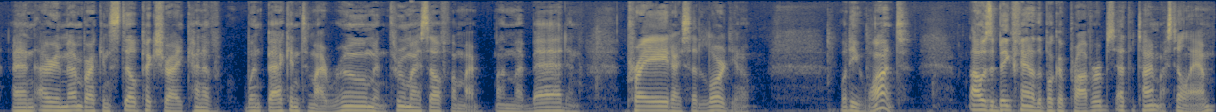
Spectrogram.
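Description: Against a quiet background, a man with an American accent speaks fairly quickly at medium pitch, somewhat breathy, with ordinary pitch variation. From US Midwest, Cleveland. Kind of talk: radio interview.

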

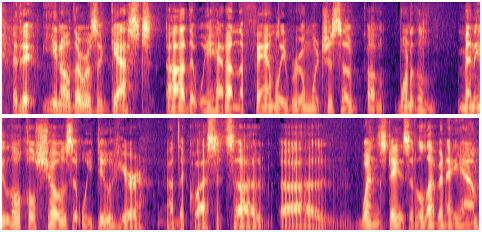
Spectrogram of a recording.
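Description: Over a quiet background, a man with a plain, everyday voice speaks fairly low and at a fairly quick pace. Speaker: radio station pledge drive host. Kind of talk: radio pledge drive announcing. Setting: radio studio. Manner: cheerful, laughs often.

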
